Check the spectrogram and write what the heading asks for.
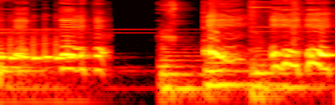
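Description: Cartoon baby giggling and laughing over children's background music, with a brief break in the sound just before halfway.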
